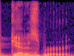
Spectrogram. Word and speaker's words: Gettysburg: I went to Gettysburg. Oh, yeah. Which is how you're supposed to say it. Get That's how they say it there. Gettburg.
